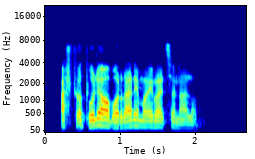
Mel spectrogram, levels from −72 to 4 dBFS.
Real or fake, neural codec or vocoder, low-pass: fake; codec, 24 kHz, 0.9 kbps, WavTokenizer, medium speech release version 1; 7.2 kHz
